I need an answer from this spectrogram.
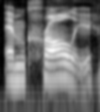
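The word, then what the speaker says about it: MCrAlY: And funnily enough, material scientists actually pronounce that acronym MKRALY.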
